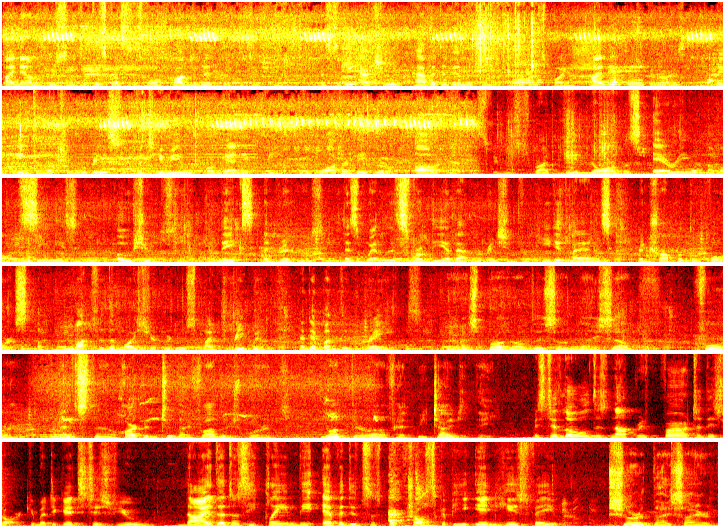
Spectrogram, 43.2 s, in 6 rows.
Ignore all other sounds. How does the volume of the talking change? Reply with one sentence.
The loudness of the talking stays about the same.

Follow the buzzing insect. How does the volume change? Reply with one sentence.
The volume of the buzzing insect goes down.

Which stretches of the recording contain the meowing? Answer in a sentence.
The meowing can be heard from 39.9 to 40.5 s.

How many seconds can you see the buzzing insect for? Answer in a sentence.
The buzzing insect can be heard for 43 seconds in total.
